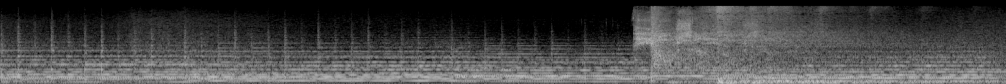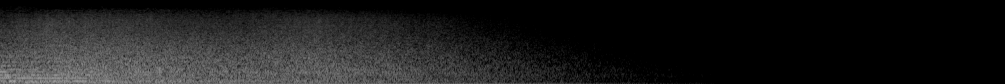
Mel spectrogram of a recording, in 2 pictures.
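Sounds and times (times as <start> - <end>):
chill-out music: 0.0 - 12.0.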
